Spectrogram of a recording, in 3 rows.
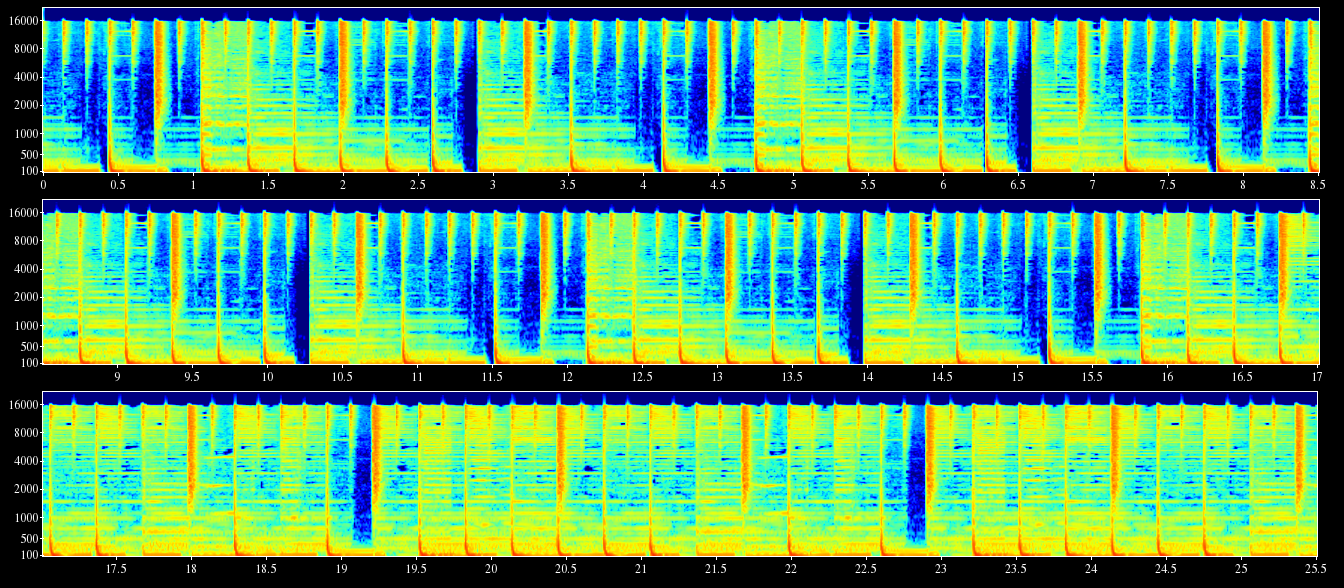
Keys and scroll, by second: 8.2 ctrl++, 13.0 ctrl+-.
